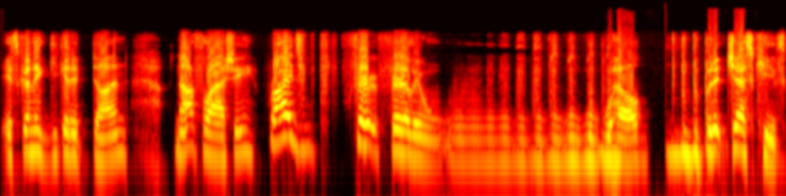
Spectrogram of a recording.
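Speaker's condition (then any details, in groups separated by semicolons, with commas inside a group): Stuttering; lifelong stutter, never goes away, Toastmasters member for a while practicing public speaking; ongoing stutter, constant struggle, asks others not to finish words; sometimes quieted through focus, phone calls a struggle; repeated sounds, prolonged sounds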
